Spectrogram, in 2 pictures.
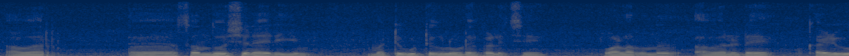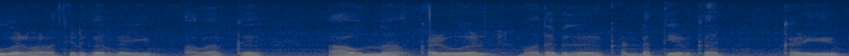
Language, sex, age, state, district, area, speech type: Malayalam, male, 18-30, Kerala, Kollam, rural, spontaneous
